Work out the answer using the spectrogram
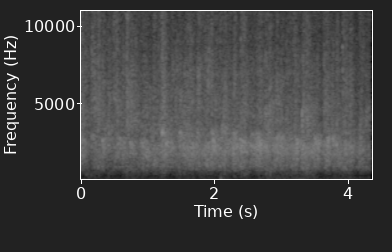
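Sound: audience applause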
